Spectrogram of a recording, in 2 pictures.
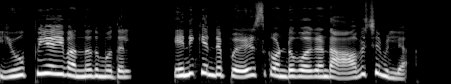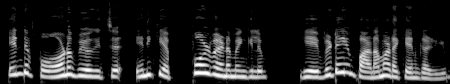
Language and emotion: Malayalam, happy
